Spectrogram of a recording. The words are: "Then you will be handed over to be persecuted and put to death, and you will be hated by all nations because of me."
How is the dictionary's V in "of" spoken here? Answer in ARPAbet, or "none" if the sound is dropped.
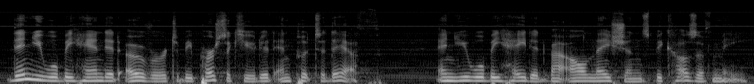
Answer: V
